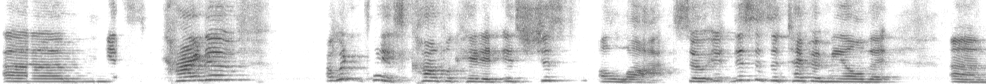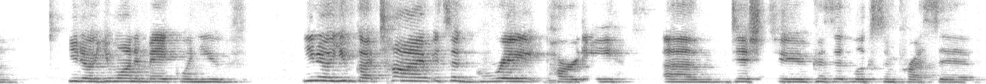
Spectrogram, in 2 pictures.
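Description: A chatty middle-aged woman talks through a cooking demo from her home kitchen, rambling along with plenty of ums. Her voice sits fairly high. It comes over a webcam on a video call and bounces around an echoey room. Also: a little slow, fairly bright tone. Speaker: guest cook. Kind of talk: casual cooking demo chat. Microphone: laptop webcam on a video call.

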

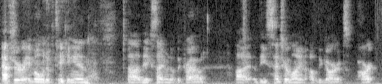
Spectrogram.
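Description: A man runs a tabletop game in a low voice. He narrates slowly and haltingly, with amused asides, sitting a little back from the mic. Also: a bit bright. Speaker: game master. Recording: slightly distant mic, faint noise.

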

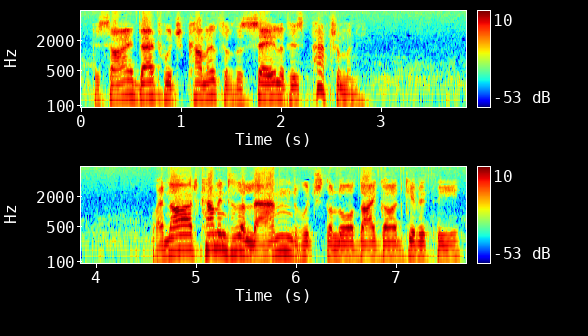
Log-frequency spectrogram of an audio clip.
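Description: A man giving a dramatized scripture reading as narrator, solemn and declamatory, in measured phrases. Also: medium pitch, darkish tone, a little hiss or hum, rough recording. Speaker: Bible narrator.

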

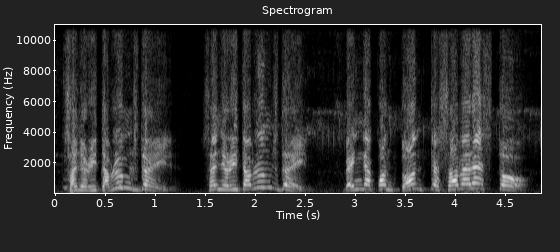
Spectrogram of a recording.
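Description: A man's voice: very high voice, animated, normal speed, pushed and bright, faint music behind, exaggerated voice. An actor playing an earnest, easily alarmed male jungle explorer in a cartoon, formal and urgent in manner. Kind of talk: animated cartoon dub acting.

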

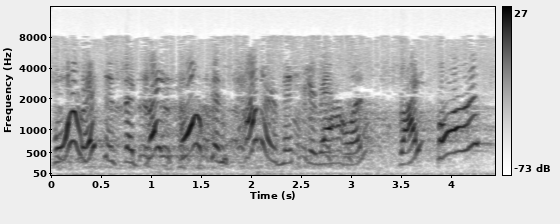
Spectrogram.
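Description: A woman's voice: extremely high pitch, wildly swooping pitch, measured pace, heavily acted. A woman playing a perky, naive, girlish American stooge in 1930s radio comedy, with a singsong delivery. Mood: eager. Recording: noisy, echoing, muffled 1930s radio recording.

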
